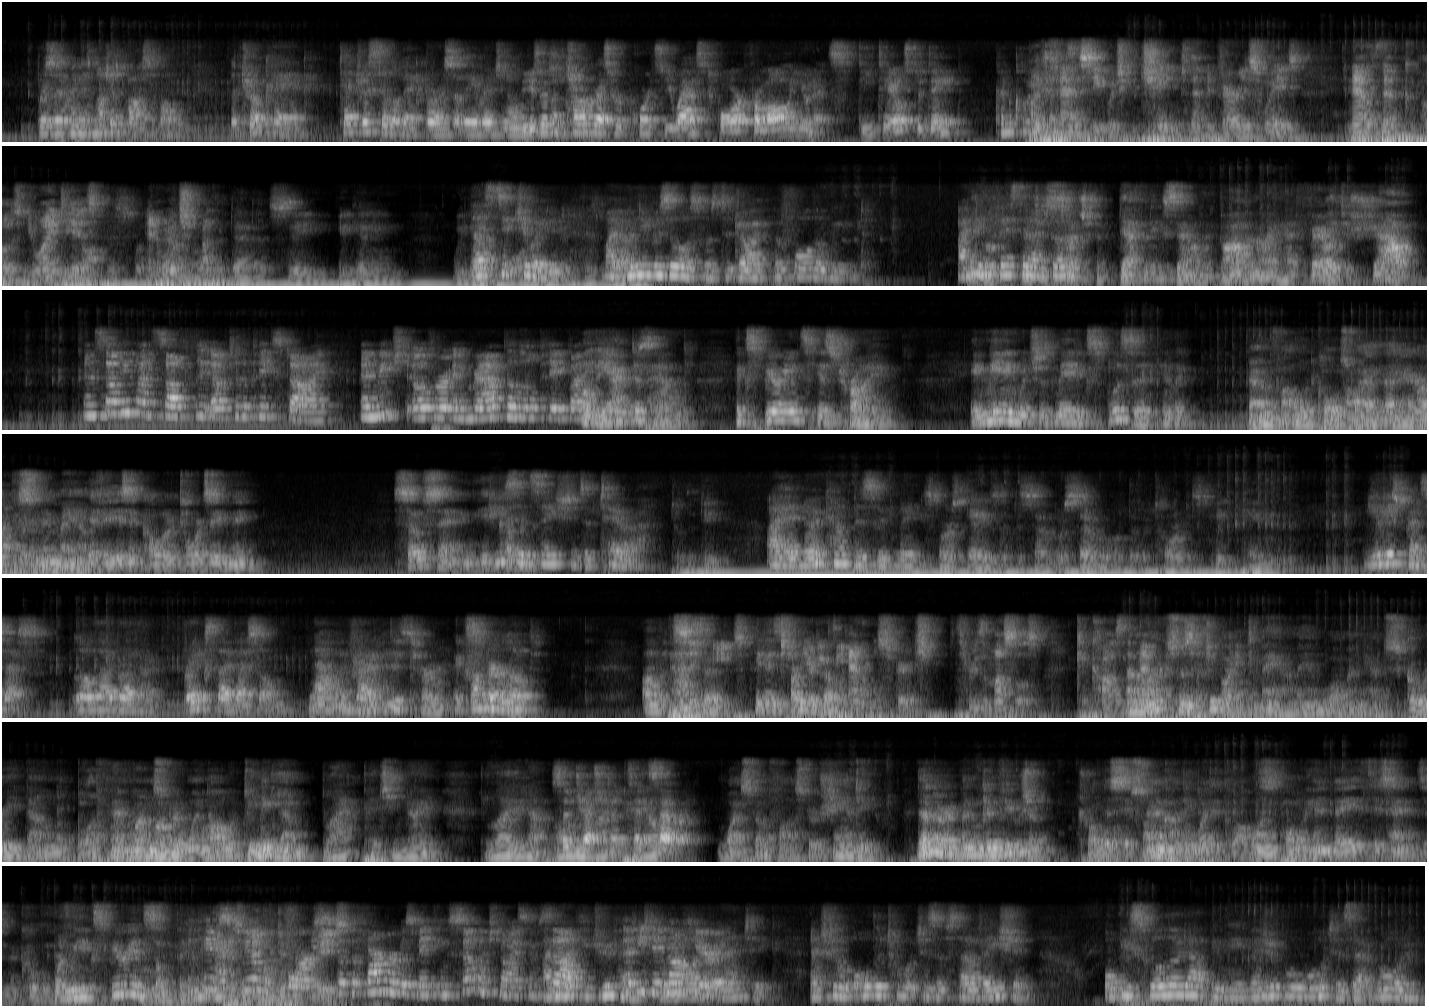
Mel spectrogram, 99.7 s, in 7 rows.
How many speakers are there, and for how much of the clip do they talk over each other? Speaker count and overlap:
10, about 28%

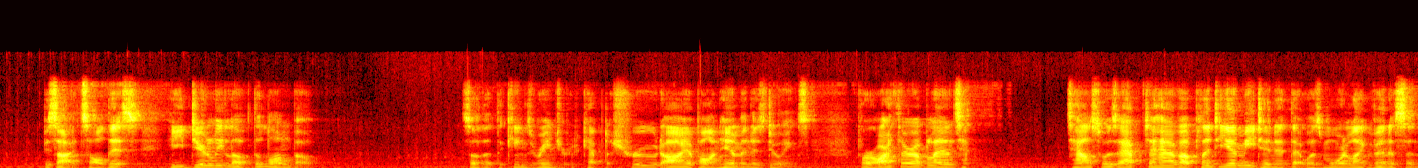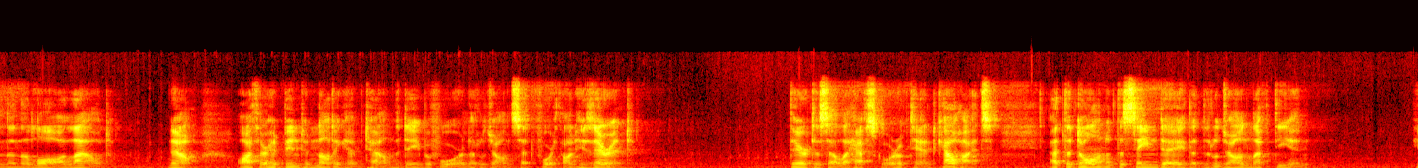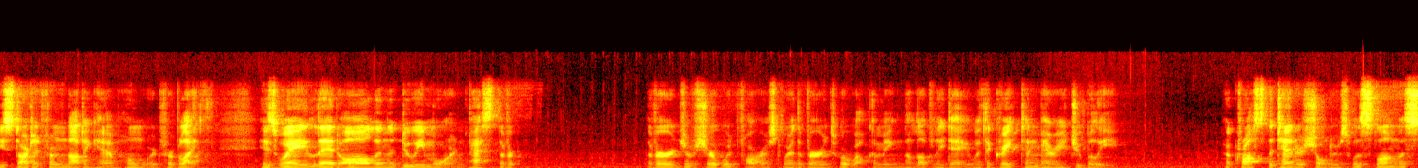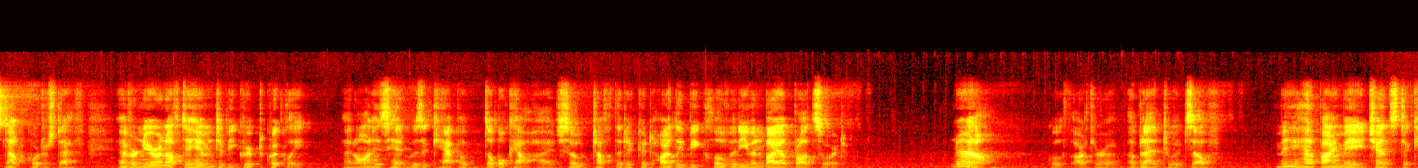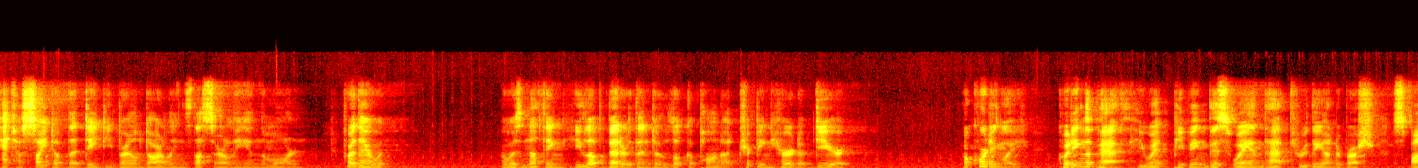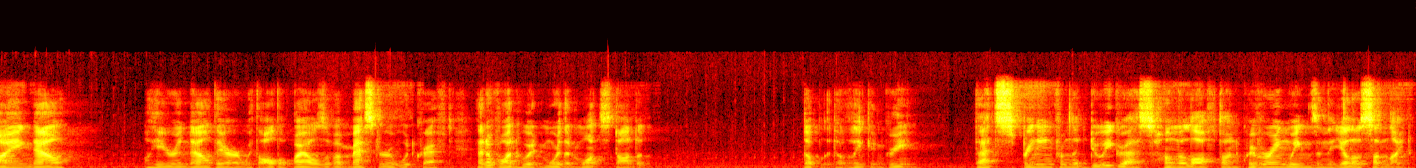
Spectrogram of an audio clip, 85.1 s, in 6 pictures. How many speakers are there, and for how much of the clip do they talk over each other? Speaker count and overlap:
1, no overlap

